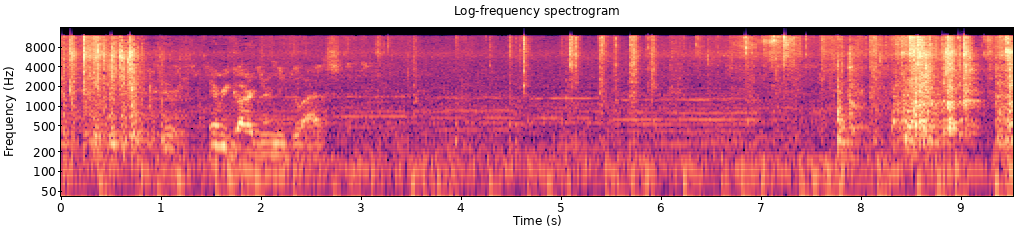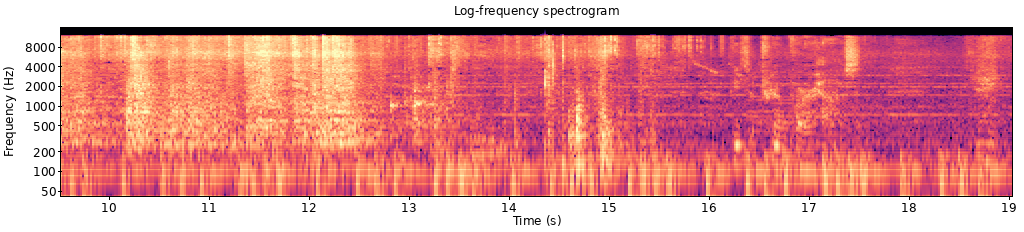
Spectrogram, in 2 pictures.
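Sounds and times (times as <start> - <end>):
junk clattering and scraping: 0.0 - 1.5, 5.5 - 16.7.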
